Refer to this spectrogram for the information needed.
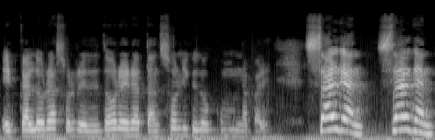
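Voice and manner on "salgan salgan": shrill, very high, booming roar. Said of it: "Bramó [name]".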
